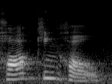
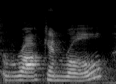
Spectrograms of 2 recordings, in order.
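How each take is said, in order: First: It is said Brazilian style, the R like H. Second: It is said with an American English R sound. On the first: "they pronounce the R as an H sound" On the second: "we would pronounce this obviously as rock and roll"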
